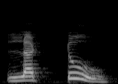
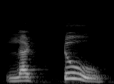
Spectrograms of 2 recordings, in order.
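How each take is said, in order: No difference in how they are said.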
